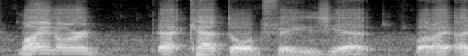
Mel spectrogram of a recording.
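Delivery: usual speaking voice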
